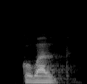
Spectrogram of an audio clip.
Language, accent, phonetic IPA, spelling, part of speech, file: Catalan, Valencia, [koˈbalt], cobalt, noun, LL-Q7026 (cat)-cobalt.wav
- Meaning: cobalt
